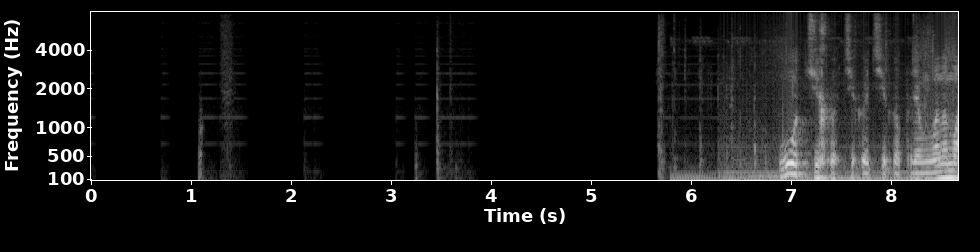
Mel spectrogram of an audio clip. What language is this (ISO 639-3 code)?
rus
